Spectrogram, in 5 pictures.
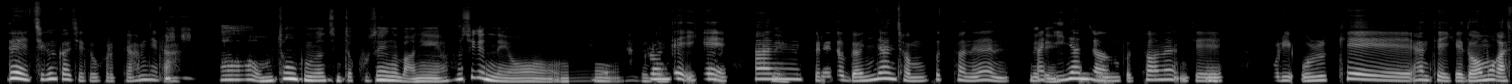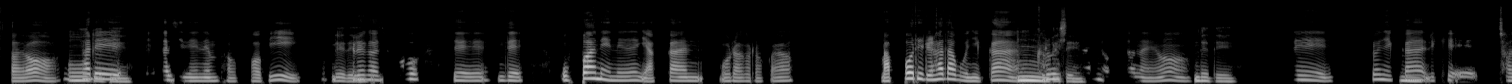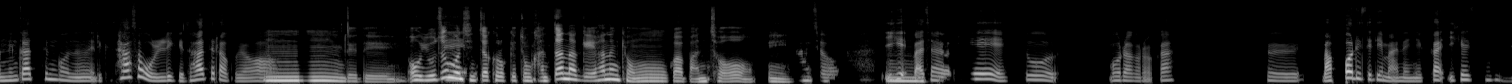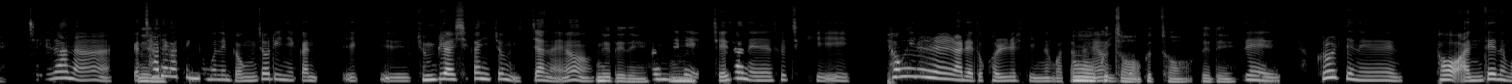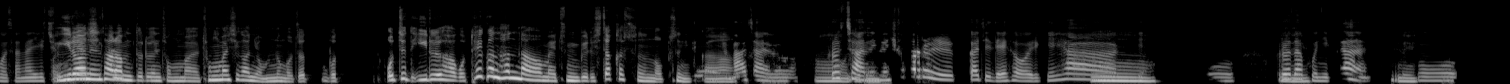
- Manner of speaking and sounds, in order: distorted speech; gasp; static; other background noise; tapping
- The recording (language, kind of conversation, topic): Korean, podcast, 제사나 추모 음식을 준비하는 과정은 보통 어떻게 진행하나요?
